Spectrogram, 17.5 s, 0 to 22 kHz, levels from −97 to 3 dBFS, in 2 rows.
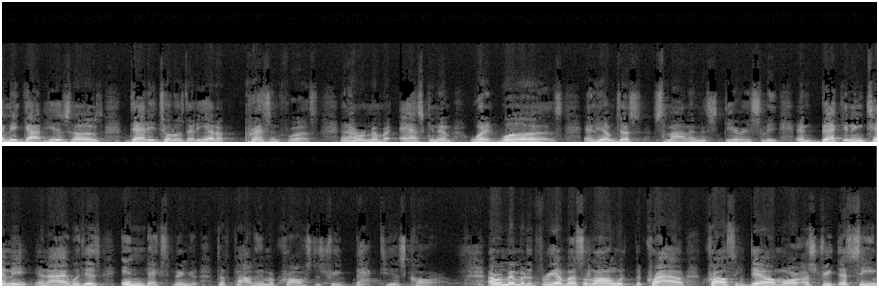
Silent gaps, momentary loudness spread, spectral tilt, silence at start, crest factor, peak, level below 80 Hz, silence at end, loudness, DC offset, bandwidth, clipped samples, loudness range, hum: none; 15 LU; -6.5 dB/octave; 0 s; 18 dB; -4 dBFS; -54 dBFS; 0 s; -23 LUFS; under 0.1%; 14.5 kHz; under 0.1%; 7 LU; none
